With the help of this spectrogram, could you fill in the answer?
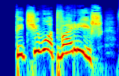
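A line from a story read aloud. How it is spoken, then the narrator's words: Yelled. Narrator (Russian): заорала Маринка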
